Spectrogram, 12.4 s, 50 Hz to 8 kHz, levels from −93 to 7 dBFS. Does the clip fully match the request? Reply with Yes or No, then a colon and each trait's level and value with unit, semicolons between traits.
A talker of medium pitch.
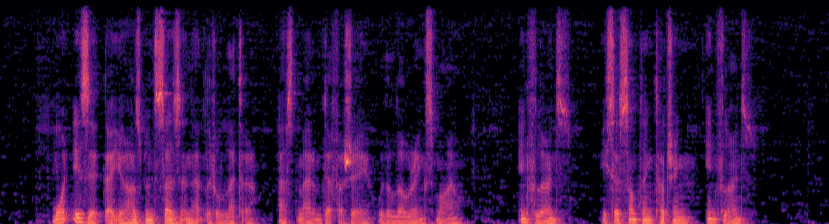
No: very low, 95 Hz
